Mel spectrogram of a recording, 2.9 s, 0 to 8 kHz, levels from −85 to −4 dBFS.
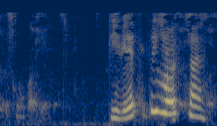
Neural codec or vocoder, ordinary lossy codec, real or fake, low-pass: codec, 24 kHz, 1.5 kbps, HILCodec; MP3, 24 kbps; fake; 7.2 kHz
